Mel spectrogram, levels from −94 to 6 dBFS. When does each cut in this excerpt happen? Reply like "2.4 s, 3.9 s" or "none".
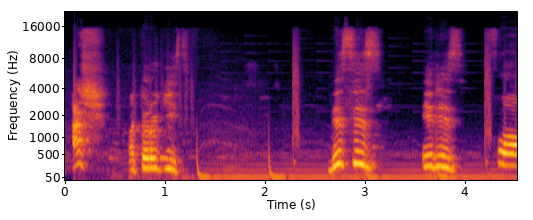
none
